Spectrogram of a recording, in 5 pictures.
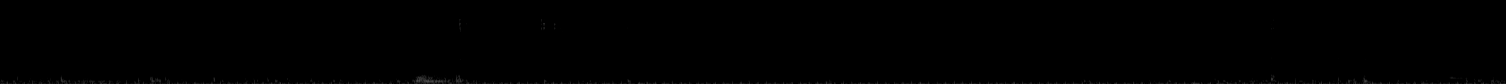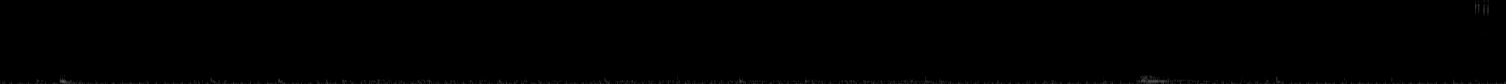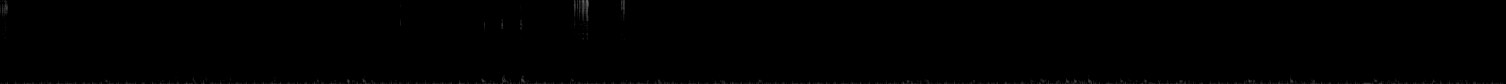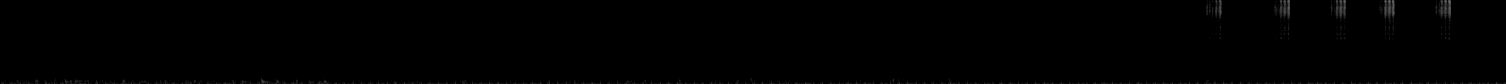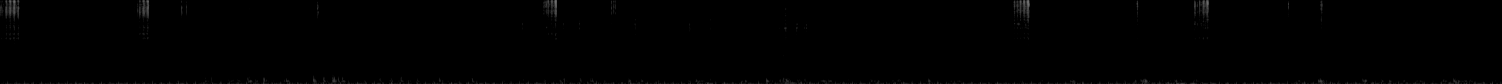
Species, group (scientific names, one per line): Metrioptera brachyptera
Orthoptera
